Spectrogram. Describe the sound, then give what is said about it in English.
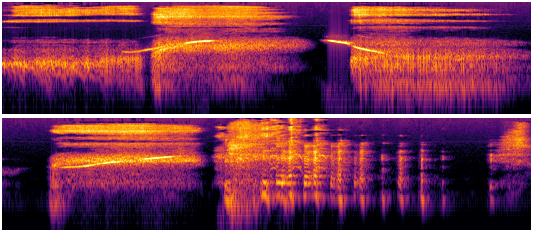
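A person imitates Darth Vader's heavy, mechanical respirator breathing: three long, raspy, hissing breaths, then a choppier run of wheezing, sputtering puffs trailing off. “Being like an asshole, like looming behind you, like the Darth Vader breathing sound.”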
